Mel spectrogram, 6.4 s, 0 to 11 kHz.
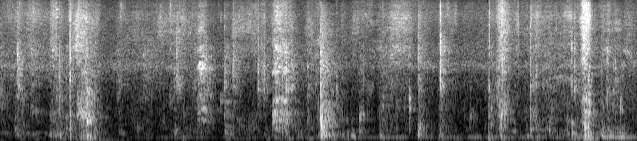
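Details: American Staffordshire Terrier, 11 months old, greeting its owners on their return after a week away, indoors in a small room; short scattered whining and yelping bursts, irregular, with people's voices and movement around.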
